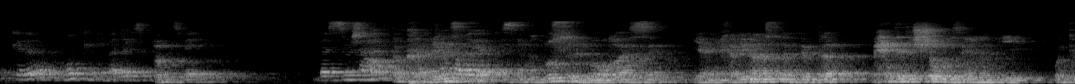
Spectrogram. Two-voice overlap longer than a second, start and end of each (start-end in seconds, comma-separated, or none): 4.1-5.3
